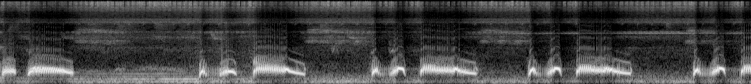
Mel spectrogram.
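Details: Female spotted dove calling for males, repeating a short-short-long coo phrase about every two seconds, the long note sliding down at the end, with faint background noise.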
